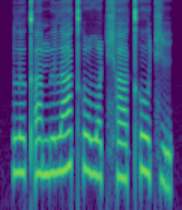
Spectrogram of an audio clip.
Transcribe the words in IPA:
l ɵ kʼ a m ʉ l a kʰ u ðˤ ɵ t͡ɕʰ a kʰ o t͡ɕ i

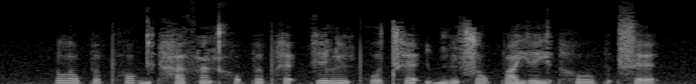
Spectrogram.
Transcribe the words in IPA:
l ɔ˦ p ɛ̰˦˨ pʰ ɔ˦ ɡ ɪ˦ ʔ h ä˦ θ ã˨ kʰ ɔ̰˦˨ p ɛ˨ pʰ ɛ˦ ʔ k e˦ l ĩ˨ pʰ o̰˦˨ ʊ̯ tʰ ɛ˦ ʔ ḭ˦˨ b ĩ˨ s ɔ˨ p ä˦ j e˦ j ɪ˦ ʔ h o˨ ʊ̯ p ɪ˦ ʔ s ɛ̰˦˨

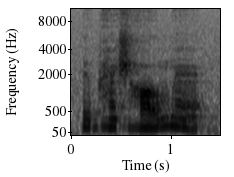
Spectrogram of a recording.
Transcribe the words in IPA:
ɪ b ɦ æ̃ ʃ ɦ ɒ o̯ m b ɛ̃

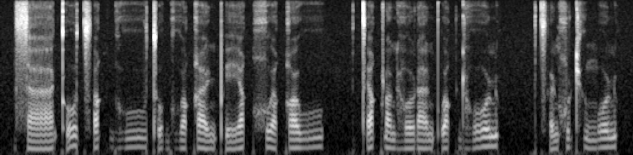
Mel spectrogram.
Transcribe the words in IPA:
s aː kʼ o t͡sʼ ʌ q ɡʱ uː tʼ o ɡʱ uː q eː ɳ pʼ eː q χʷ ɯː q uː | tʼ ɛ q ɽ a ɳ ɦ oː ɽ aː ɳ pʼ uː q ɖʱ oː ɳ | t͡sʼ ʌ ɳ χʷ i ʈʰ ɯ m oː ɳ

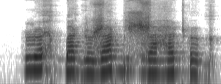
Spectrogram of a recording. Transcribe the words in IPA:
ɭ ɵ ħ ɡ͡b a ɡ ɖ o ʐ a ɡ͡b i ʃ ʐ a ɦ a ʈ ʔ ɵ ɡ

